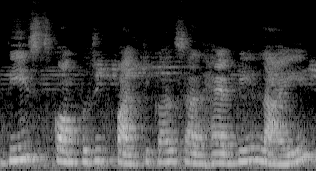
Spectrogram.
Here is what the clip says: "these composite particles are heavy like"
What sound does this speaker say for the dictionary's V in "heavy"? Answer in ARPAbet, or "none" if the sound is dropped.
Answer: B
